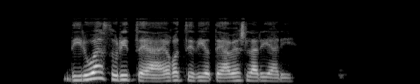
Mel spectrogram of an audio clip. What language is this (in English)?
Basque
